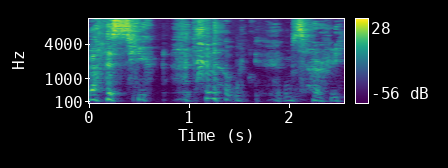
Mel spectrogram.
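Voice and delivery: laughing while talking. Reading a story aloud after misreading a word, laughing while talking. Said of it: "I didn't mean to laugh like that".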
